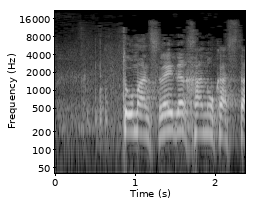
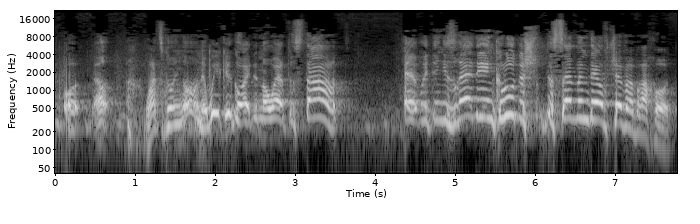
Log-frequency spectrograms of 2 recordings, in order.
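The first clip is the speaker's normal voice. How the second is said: much higher, astonished voice, rushing a little; amazed parent; 11 semitones higher than usual. Retold or imitated. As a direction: play a parent stunned that all is ready. Mimics amazed parent at wedding.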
